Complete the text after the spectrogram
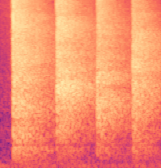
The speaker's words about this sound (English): Now clap your hands.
